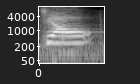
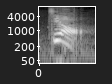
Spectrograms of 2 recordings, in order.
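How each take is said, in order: First: It is said with a high level tone. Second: It is said with a falling tone. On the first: It is a verb meaning to teach. "동사로 사용될 때는 教 일성입니다" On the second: It is used in a noun. "명사로 사용할 때는 教 사성이 되겠습니다"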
